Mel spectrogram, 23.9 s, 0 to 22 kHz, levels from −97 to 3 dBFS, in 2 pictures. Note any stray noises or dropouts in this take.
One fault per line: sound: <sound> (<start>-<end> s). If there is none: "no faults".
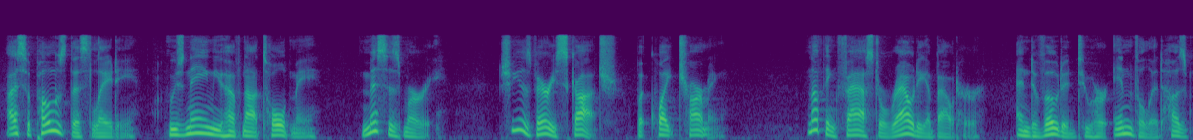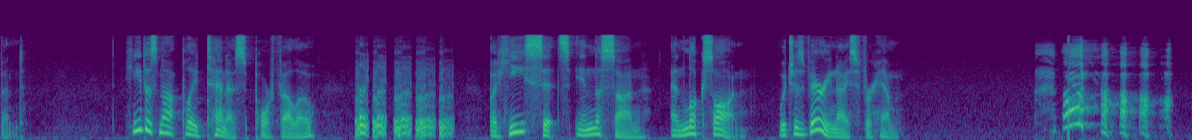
sound: laugh (15.5-16.5 s)
sound: laugh (22.3-23.7 s)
